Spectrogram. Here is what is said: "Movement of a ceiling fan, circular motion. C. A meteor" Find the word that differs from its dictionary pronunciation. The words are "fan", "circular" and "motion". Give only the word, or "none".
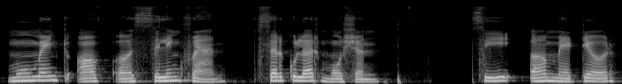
none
